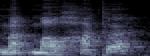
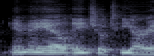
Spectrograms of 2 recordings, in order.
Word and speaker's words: Malhotra: So, it's from a company called, pronunciations could be way off, but Malhotra, M-A-L-H-O-T-R-A, Malhotra, something along those lines, shaving products.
